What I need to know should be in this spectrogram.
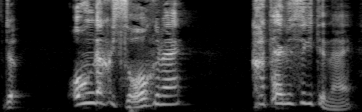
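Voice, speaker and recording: A man's voice: extremely high pitch, wildly swooping pitch, gravelly, husky, full character voice. An actor playing an exasperated schoolboy straight man in a comedic radio drama, quibbling and retorting in disbelief. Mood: incredulous. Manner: incredulous, quibbling, rapid retorts.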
